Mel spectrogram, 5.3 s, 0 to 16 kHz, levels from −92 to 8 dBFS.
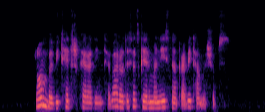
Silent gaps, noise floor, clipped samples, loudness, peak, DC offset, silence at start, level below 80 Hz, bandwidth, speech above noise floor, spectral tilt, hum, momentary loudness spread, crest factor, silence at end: none; -89 dBFS; under 0.1%; -33 LUFS; -16 dBFS; under 0.1%; 0.7 s; -74 dBFS; 7.2 kHz; 56 dB; -7.5 dB/octave; none; 11 LU; 18 dB; 0.8 s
